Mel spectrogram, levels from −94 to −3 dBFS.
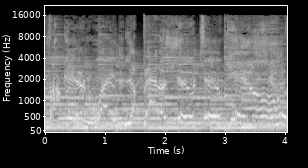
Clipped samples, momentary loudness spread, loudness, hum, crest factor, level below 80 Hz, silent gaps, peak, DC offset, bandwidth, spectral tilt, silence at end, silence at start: under 0.1%; 2 LU; -12 LUFS; none; 10 dB; -42 dBFS; none; -2 dBFS; 0.1%; 16.5 kHz; -5 dB/octave; 0 s; 0 s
